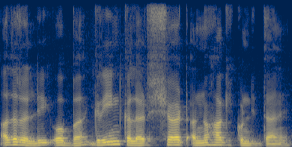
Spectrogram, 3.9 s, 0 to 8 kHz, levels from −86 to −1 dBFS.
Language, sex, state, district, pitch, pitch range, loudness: Kannada, male, Karnataka, Bangalore, 120 Hz, 110-130 Hz, -17 LUFS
